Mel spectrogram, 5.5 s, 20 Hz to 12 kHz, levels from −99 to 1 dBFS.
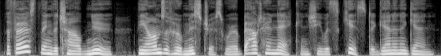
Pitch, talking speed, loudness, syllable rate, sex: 180 Hz, 240 wpm, -16 LUFS, 5.7 syllables/s, female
